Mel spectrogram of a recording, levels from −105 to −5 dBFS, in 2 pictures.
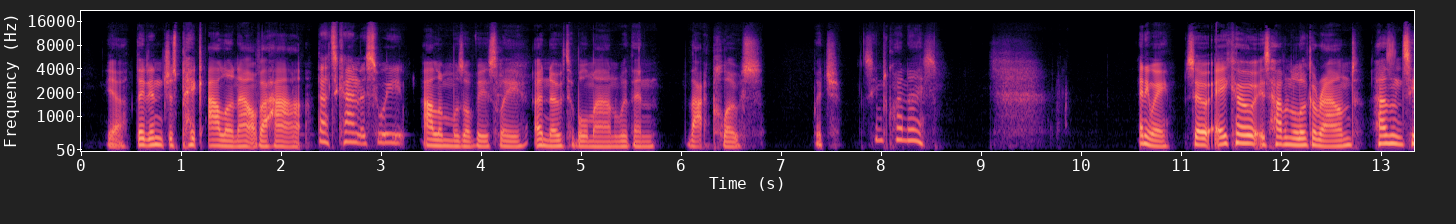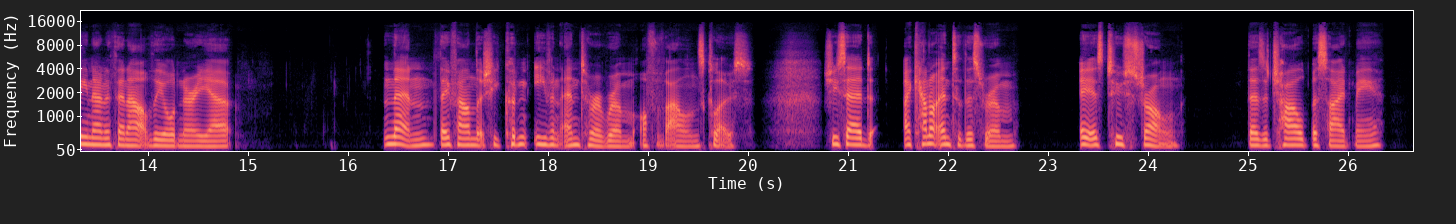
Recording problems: none

